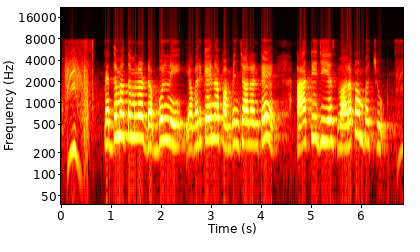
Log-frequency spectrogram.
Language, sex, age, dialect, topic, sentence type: Telugu, female, 36-40, Telangana, banking, statement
